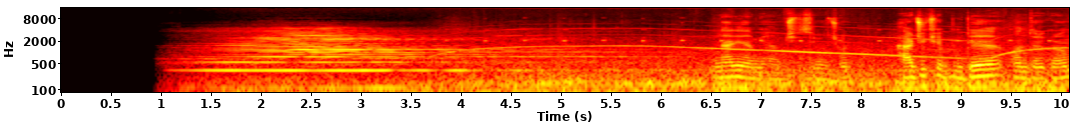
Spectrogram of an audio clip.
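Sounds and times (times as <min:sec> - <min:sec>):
held music chord: 0:01.0 - 0:06.8
siren rising in pitch: 0:01.0 - 0:10.0
low rumble of traffic: 0:03.2 - 0:10.0.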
